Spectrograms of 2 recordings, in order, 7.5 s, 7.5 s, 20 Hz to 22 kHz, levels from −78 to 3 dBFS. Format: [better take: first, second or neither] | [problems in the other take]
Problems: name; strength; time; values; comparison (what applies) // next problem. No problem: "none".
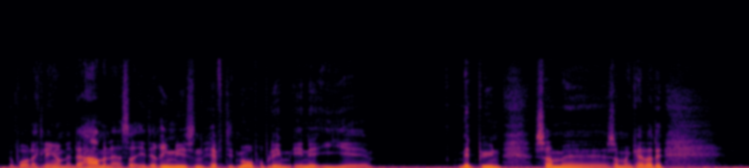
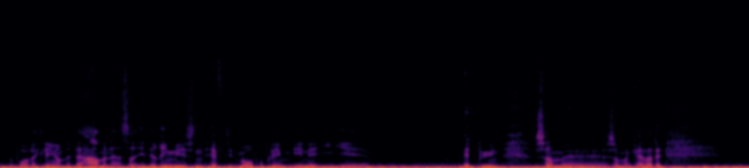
first | low rumble; loud; throughout; 2 dB below the speech; faint in the first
